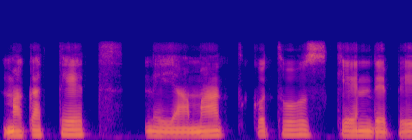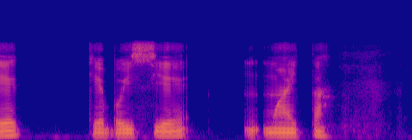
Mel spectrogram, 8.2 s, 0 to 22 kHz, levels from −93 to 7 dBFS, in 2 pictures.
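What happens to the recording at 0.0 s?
Nothing goes wrong at 0.0 s: the speech starts intact, carried through the AMR wideband (HD Voice) codec at a high enough rate that its coding leaves little or no audible trace.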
